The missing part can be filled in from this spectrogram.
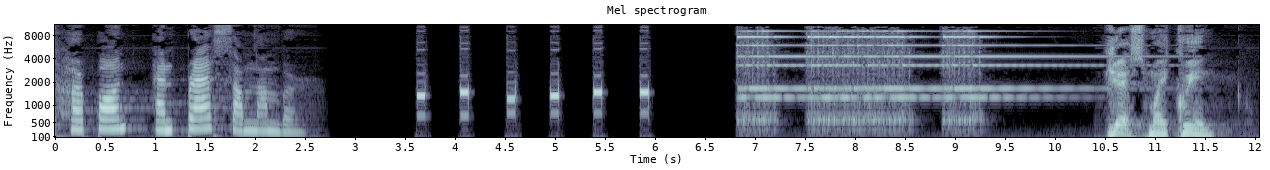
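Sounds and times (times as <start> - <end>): telephone ringing: 6.8 - 11.6.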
